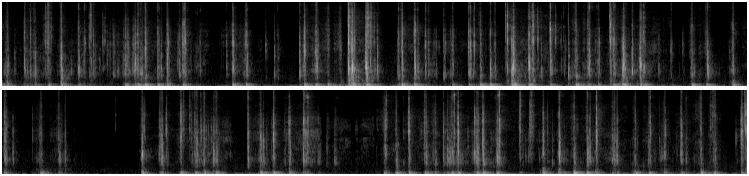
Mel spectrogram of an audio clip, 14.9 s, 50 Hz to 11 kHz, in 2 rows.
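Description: Long fingernails type quickly on a pastel plastic retro keyboard with round keys, producing a steady patter of light, hollow clicks with a bright top end. The typing continues in bursts across the clip, with brief pauses near 2, 8.5 and 11 seconds.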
